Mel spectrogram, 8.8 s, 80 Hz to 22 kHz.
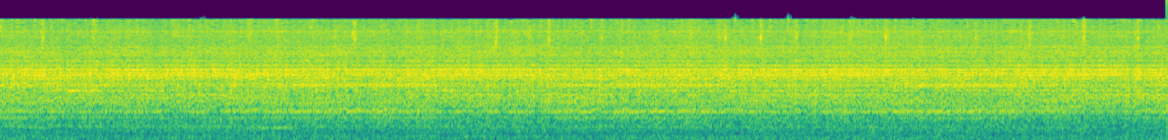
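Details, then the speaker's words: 2006 GMC with 5.3 V8, sitting about four years, no oil showing on rotted dipstick: engine idles with loud, busy metallic rattle and light ticking over a harsh exhaust note; very rattly and clunky, cause unclear. "whew does not sound too healthy boys very rattly and clunky"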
